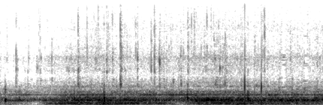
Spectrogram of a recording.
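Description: Muffled underwater sound from a submerged camera: a steady dull rush of water with scattered sharp clicks.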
